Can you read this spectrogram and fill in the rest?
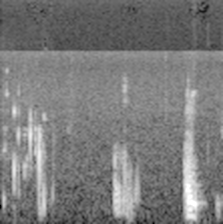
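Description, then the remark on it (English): Red cream soda being gulped: a quick run of small wet swallowing noises, then two separate, heavier gulps, the last one loudest, with no one talking. “I'm drinking some. Sorry, got a swallow of Barks Red Cream Soda there.”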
